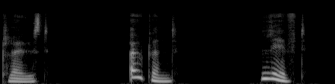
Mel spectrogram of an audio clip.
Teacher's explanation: the Ed is pronounced like a d without creating another syllable · The S sounds like a vibrating Zed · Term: the D sound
